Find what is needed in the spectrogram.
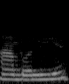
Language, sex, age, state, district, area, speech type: Hindi, female, 30-45, Bihar, Begusarai, urban, conversation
